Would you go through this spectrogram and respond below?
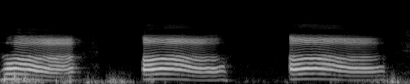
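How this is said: The voice is soft, gentle and sighing. The speaker calls it right. "this approach of gentleness, this approach of this sighing, this moaning"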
